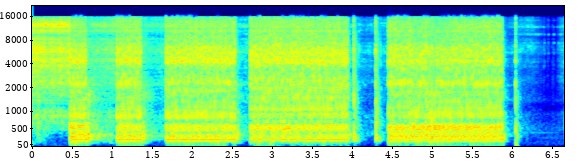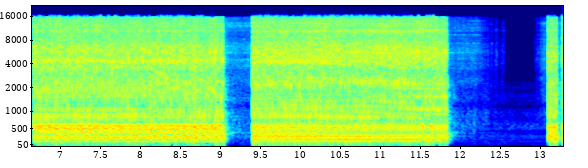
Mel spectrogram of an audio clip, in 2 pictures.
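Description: Dillon Aero M134D six-barrel electric minigun firing 7.62 mm rounds in a string of long bursts with short breaks between them. Each burst is a continuous buzzing burr from its very high rate of fire. The firing stops about twelve seconds in.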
